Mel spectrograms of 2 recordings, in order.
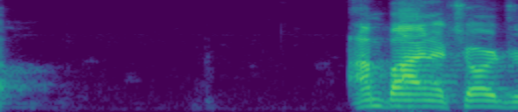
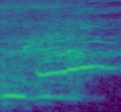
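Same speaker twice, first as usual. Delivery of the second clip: high squeal of laughter; 5 dB quieter than usual. Real, not acted. Laughing at partner's excuse.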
